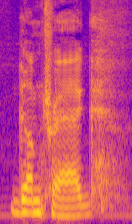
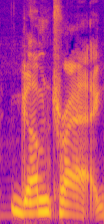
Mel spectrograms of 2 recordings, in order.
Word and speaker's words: gum trag: down so I use gum tragg believe it or not gum tragg that's how it's pronounced and that's just a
